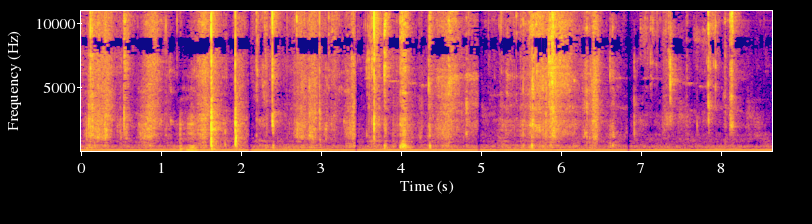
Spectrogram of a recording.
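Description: A person chewing a mouthful of frosted corn flakes in milk, with scattered soft crunches, over a steady low hum.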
